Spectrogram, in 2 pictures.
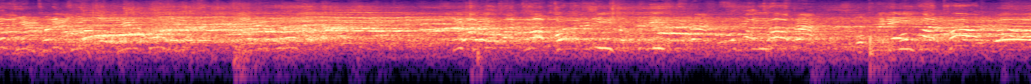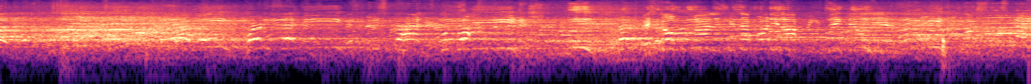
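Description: Many voices from the crowd and the fighters' corners calling out at once in a large hall, no one voice clear, with a few thuds of the grappling fighters hitting the mat.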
